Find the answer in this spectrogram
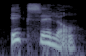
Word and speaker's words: excellent: Excellent. Okay, you've got double L here, and then it will open the sound of your E here, and it will be E.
